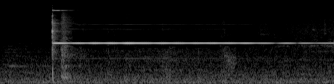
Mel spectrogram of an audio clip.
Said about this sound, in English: We're gonna listen. And when the bell stops, when you can't hear it anymore, raise your hand. Ready?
